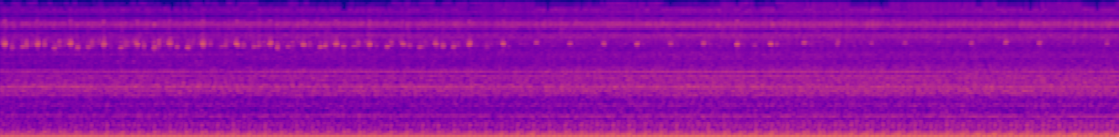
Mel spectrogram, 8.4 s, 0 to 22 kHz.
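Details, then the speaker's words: 2003 BMW E46 M3 at steady idle, heard from under the car: the loud belt squeal stopped once deodorant was applied to the belt as a dressing, suggesting a bad belt, though a faint chirp lingers. "hey tick tock was right for once i guess the ankylosaurus deodorant thing kind of worked it kind of showed me that there was a belt that was really really sweeping so i guess you call it a successful car hack"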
